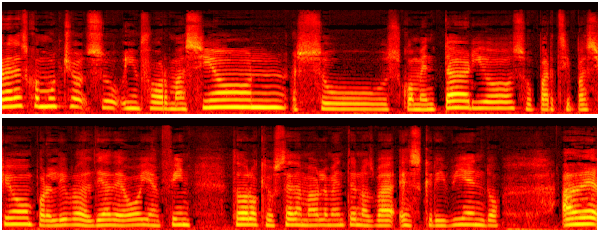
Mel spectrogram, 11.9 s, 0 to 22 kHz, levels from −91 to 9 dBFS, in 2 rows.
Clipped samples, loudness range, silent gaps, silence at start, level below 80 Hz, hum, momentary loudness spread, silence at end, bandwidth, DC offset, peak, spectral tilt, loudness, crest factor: under 0.1%; 4 LU; none; 0 s; -52 dBFS; none; 10 LU; 0 s; 16.5 kHz; under 0.1%; -6 dBFS; -5 dB/octave; -22 LUFS; 16 dB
